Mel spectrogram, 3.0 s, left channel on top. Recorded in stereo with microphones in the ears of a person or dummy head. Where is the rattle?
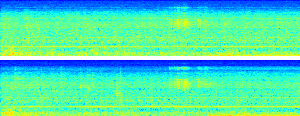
Centre (ahead or behind).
